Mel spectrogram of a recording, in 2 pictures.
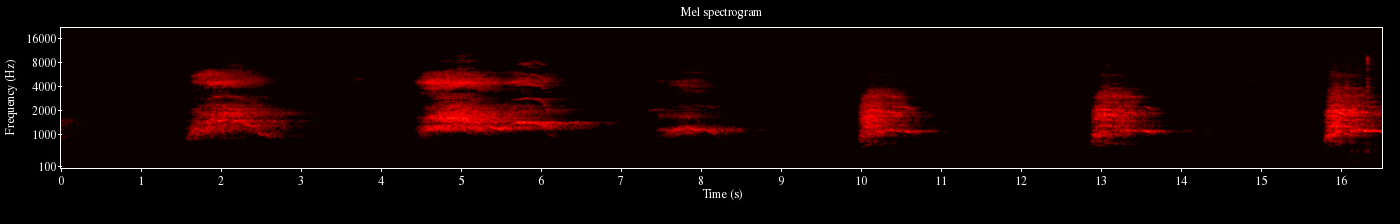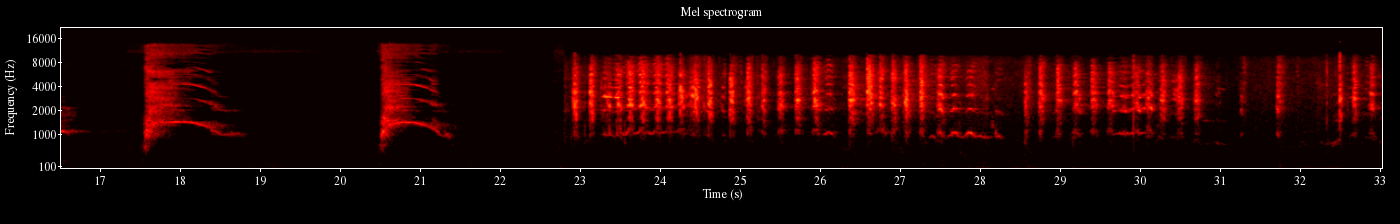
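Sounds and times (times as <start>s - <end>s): fox calling: 1.5s - 3.2s, 4.4s - 6.8s, 10.0s - 11.1s, 12.8s - 14.1s, 15.8s - 18.9s, 20.5s - 21.5s, 22.7s - 33.0s
fox stuttering chatter: 22.7s - 33.0s.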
